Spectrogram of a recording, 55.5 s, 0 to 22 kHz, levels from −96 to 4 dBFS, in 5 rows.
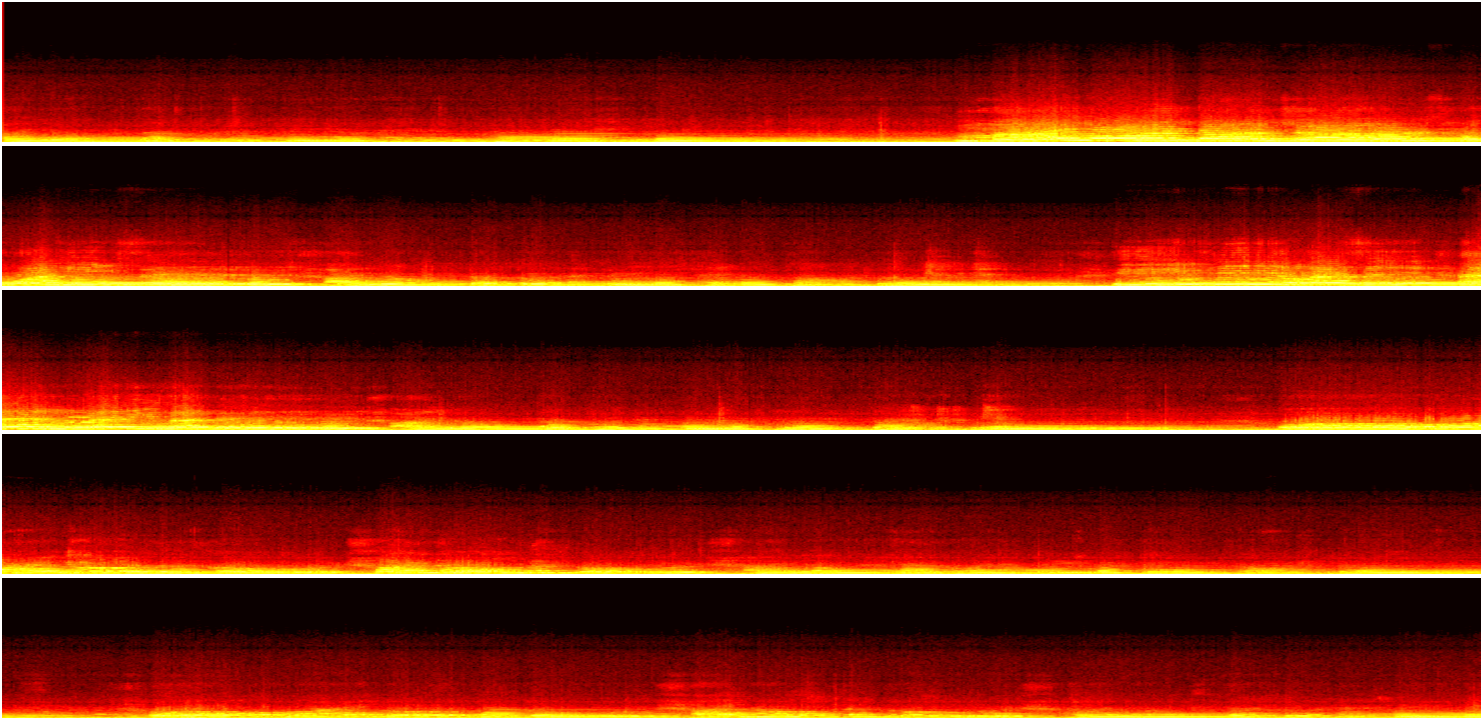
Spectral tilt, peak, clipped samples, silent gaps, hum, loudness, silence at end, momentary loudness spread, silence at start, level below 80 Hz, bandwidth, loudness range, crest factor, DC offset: -9 dB/octave; -6 dBFS; under 0.1%; none; none; -17 LUFS; 0 s; 12 LU; 0 s; -28 dBFS; 7.4 kHz; 9 LU; 12 dB; under 0.1%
